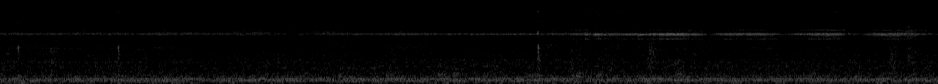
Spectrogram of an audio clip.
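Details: Z-15 gimbal with a GH3 camera, fine for 20 flights, now makes a thin, steady high-pitched buzz from the motors after initialisation on every startup. Cause not identified.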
